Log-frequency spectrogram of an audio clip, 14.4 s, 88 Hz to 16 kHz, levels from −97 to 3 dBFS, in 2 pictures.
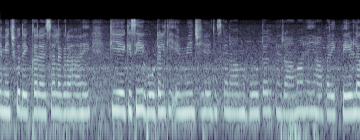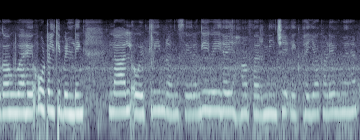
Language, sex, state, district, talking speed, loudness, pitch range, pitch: Hindi, female, Bihar, Sitamarhi, 190 wpm, -15 LUFS, 235-255 Hz, 245 Hz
